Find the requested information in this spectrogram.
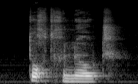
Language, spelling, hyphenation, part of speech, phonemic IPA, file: Dutch, tochtgenoot, tocht‧ge‧noot, noun, /ˈtɔxt.xəˌnoːt/, Nl-tochtgenoot.ogg
- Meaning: a travel companion, who shares one's company on a journey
